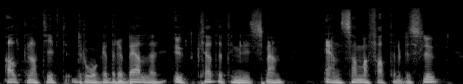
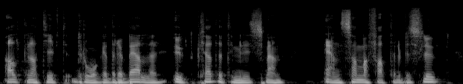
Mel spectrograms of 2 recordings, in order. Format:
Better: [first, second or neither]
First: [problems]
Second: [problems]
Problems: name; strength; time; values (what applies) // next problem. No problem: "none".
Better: neither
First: none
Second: none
